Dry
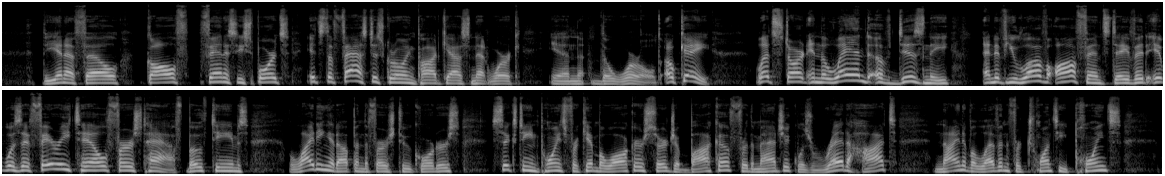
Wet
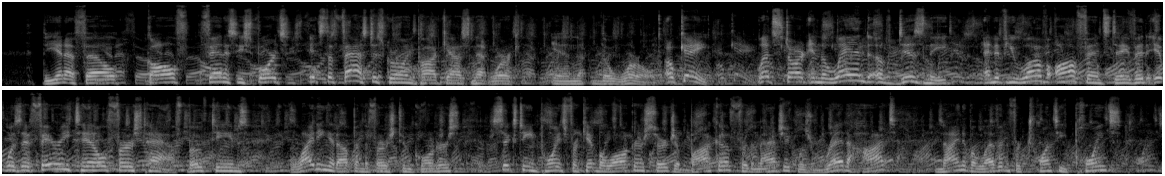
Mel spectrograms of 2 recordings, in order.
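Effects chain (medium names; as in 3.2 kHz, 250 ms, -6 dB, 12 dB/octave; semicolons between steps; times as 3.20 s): flange 0.18 Hz, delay 7.4 ms, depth 5.1 ms, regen -66%; modulated delay 500 ms, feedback 74%, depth 214 cents, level -13 dB; trim +1.5 dB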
